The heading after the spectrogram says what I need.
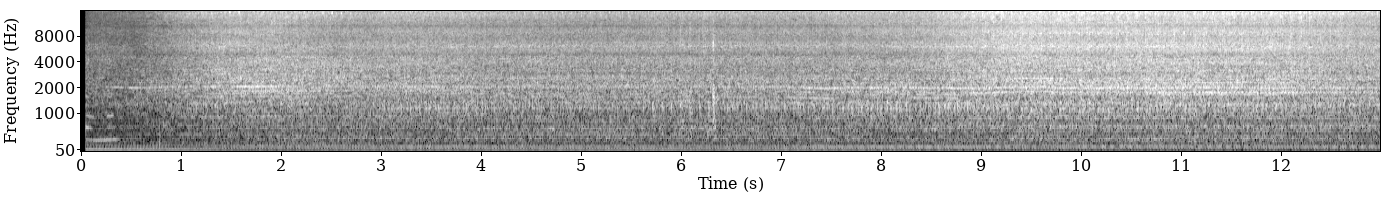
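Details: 2006 Jaguar X-Type 3.0 V6 running; faint, fairly even tapping about three times a second beneath the engine sound, noted under acceleration, an engine ticking or knocking of unclear source.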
